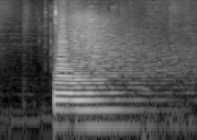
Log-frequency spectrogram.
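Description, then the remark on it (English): A quiz buzzer horn, played in honour of Prince Charles launching his boat, sounds one loud, abrupt blast after a brief quiet moment, a low, brassy, harmonic-rich tone that holds steady and then slowly fades away. “Gav, your buzzer, please.”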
